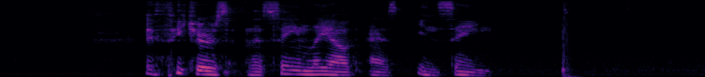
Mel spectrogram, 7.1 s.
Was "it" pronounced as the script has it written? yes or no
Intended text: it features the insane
yes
